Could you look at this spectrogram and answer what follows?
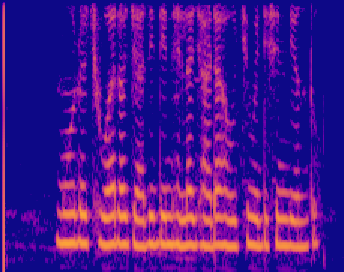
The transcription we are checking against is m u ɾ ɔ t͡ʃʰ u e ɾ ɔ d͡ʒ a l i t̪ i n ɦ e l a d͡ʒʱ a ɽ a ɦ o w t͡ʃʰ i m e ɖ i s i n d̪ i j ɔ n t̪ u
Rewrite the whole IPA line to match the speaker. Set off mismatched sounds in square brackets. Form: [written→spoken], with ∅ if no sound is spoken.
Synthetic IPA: m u ɾ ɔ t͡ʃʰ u [e→a] ɾ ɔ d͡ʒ a [l→ɾ] i [t̪→d̪] i n ɦ e l a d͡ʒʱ a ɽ a ɦ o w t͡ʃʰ i m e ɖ i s i n d̪ i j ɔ n t̪ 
